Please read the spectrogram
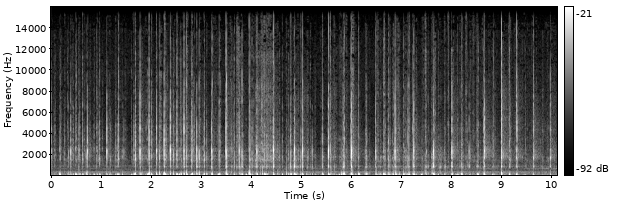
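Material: Cardboard.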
